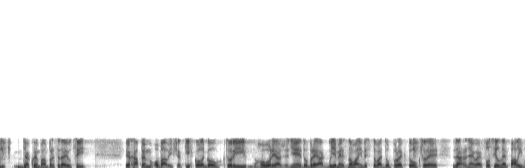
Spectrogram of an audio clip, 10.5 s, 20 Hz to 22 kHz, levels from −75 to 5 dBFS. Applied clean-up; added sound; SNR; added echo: none; Tambourine; 15 dB; none.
